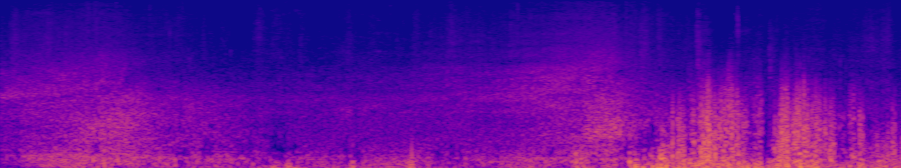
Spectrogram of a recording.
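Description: Steady wind buffets the microphone outdoors while walking from home to the nearest train station in Japan, a broad low rumble with gusty surges that grow stronger and louder toward the end, and no voices present.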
